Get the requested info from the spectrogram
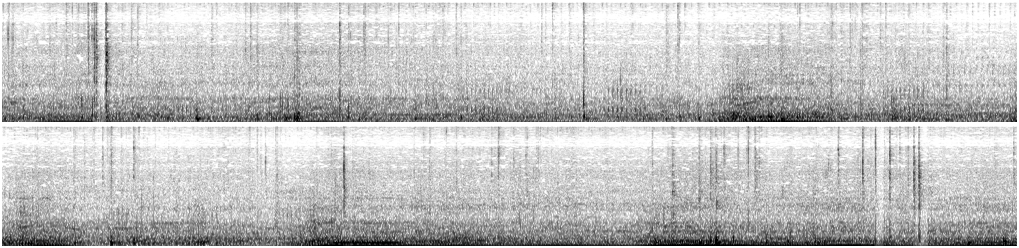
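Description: All-terrain vehicle's engine running as it crawls over rough forest ground, a steady low drone that grows louder about two thirds of the way through. Scattered knocks and rattles from the bouncing vehicle run over it.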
